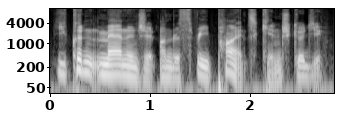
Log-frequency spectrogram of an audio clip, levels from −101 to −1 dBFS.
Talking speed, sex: 210 wpm, male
